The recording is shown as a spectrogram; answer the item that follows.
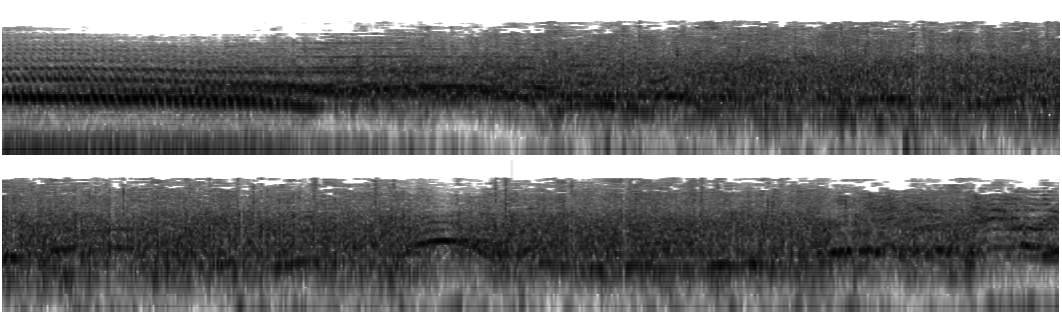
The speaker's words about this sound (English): How about a nice round of applause for Mr. and Mrs.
